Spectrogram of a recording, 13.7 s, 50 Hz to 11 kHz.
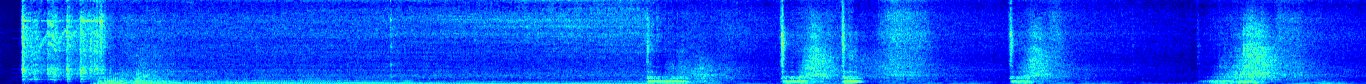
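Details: Toyota GR86 with catback and newly fitted MST intake keeping factory snorkel: engine catches, settles to steady idle, then several quick blips rise and fall smoothly with clear intake roar. Healthy free rev.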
